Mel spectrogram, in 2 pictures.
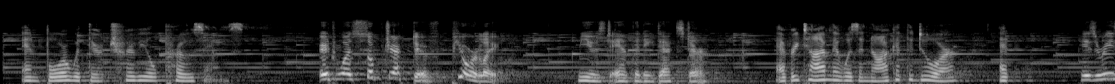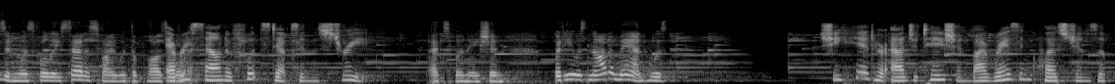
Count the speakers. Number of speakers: two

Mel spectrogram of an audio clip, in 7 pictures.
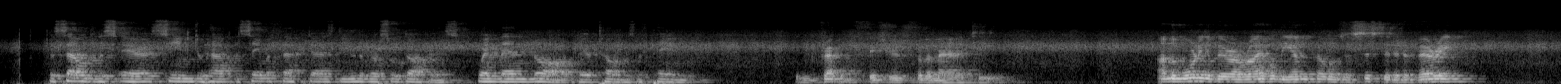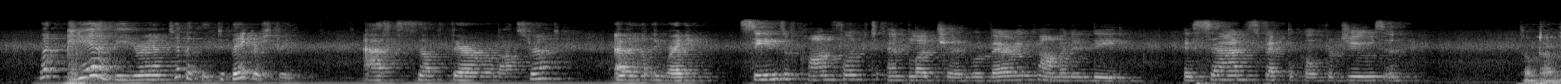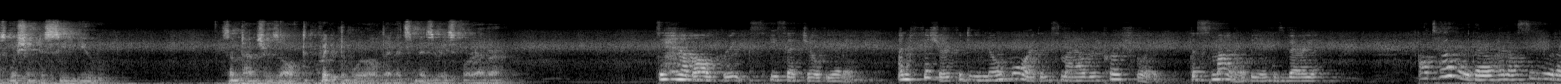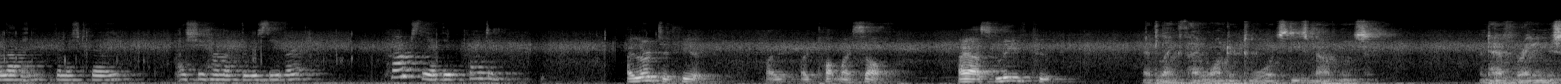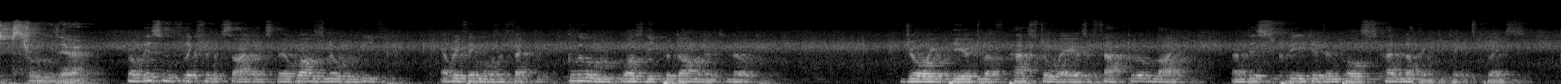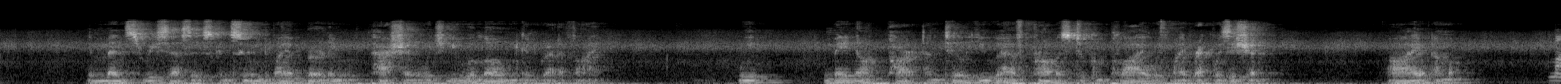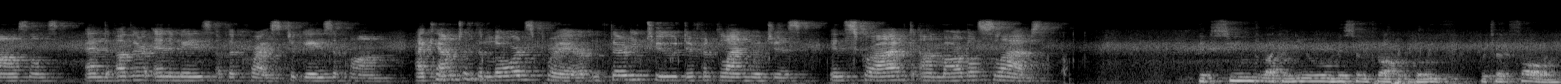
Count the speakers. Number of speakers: eight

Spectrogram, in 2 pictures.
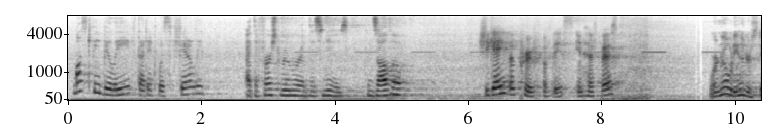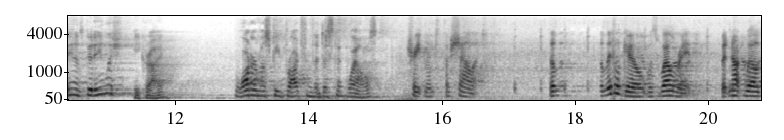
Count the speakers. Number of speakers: five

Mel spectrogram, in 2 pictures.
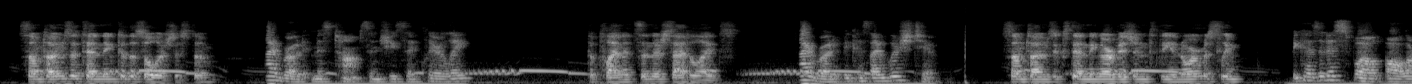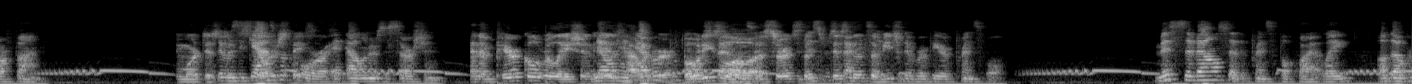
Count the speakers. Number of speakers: two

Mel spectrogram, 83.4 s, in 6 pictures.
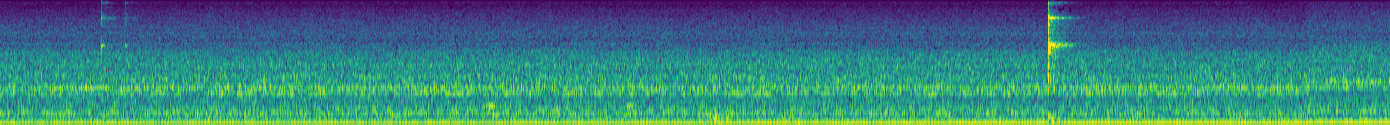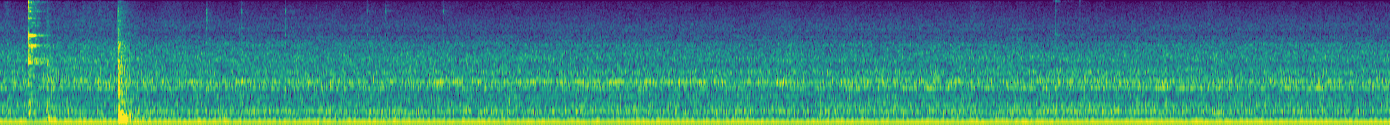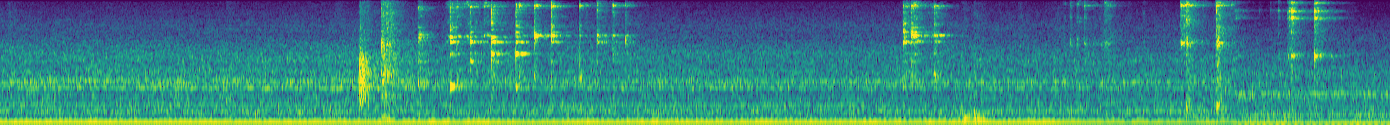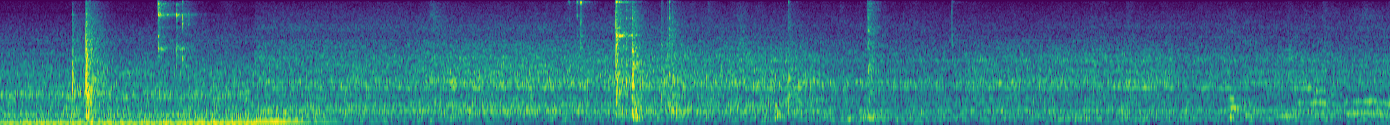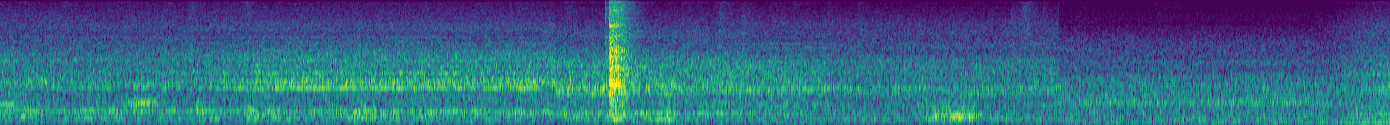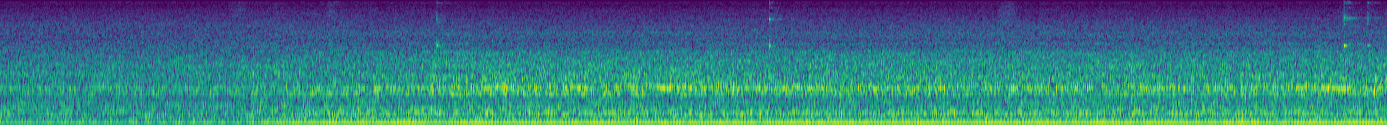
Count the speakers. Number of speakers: zero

